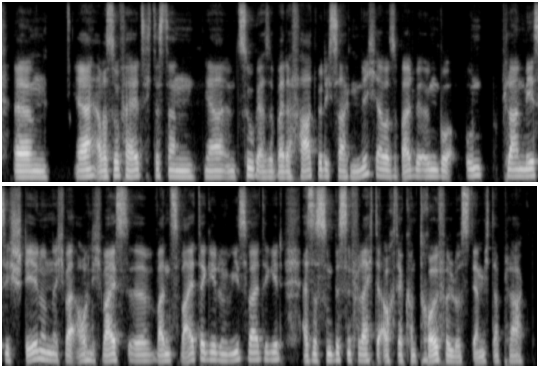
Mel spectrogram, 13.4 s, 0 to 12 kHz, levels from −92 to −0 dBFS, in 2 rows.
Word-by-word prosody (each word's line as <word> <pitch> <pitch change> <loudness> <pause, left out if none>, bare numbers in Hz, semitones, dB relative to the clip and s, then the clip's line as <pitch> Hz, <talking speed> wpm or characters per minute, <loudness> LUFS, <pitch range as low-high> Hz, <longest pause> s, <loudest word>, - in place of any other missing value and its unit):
Ähm, 110 -1 +5 0.3
ja, 120 +3 +5
aber 115 - +2
so 130 +4 +2
verhält 120 -1 +1
sich - - -9
das 125 0 -2
dann, 110 -2 -2
ja, 115 0 0
im 110 +1 -7
Zug. 130 +2 +1
Also 105 +1 -3
bei 105 0 0
der 105 -1 -1
Fahrt 120 - -1
würde 125 -1 -2
ich - - -1
sagen, 110 -2 -2
nicht, 150 +4 -3
aber 120 -2 +2
sobald 115 +1 -3
wir 120 - 0
irgendwo 120 -1 -1
unplanmäßig 125 -1 -1
stehen 145 +2 +1
und 130 -3 -1
ich 115 - -6
wei - - +2
auch 115 +2 -3
nicht 120 -2 -8
weiß, 120 +2 +3
äh, 110 -2 -2
wann's 115 +3 0
weitergeht 135 +1 0
und 115 -2 -5
wie's 135 +5 0
weitergeht. 135 0 -2 0.2
Also, 120 - +2
es - - +7
ist - - +9
so 120 - +2
'n - - -3
bisschen 125 -1 +4
vielleicht 115 -1 -1
der - - 0
auch - - -3
der - - -3
Kontrollverlust, 105 -5 +1
der - - -2
mich - - -6
da - - -7
plagt. - - -6
120 Hz, 235 wpm, -24 LUFS, 110-130 Hz, 0.3 s, ist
